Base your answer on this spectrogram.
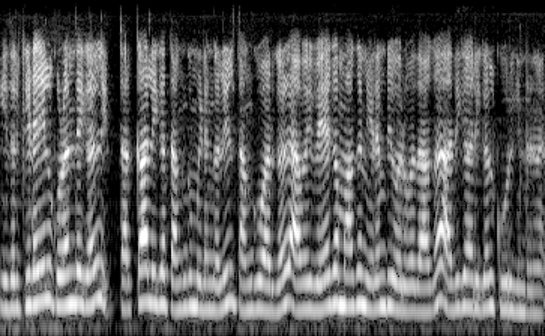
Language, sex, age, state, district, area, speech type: Tamil, female, 18-30, Tamil Nadu, Tiruchirappalli, urban, read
